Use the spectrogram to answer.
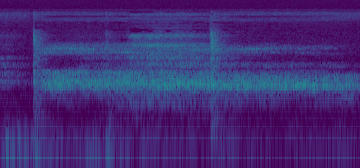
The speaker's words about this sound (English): we're going to use our breath as if to fog up the mirror with our breath, exhaling the ha sound out the mouth.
